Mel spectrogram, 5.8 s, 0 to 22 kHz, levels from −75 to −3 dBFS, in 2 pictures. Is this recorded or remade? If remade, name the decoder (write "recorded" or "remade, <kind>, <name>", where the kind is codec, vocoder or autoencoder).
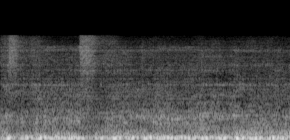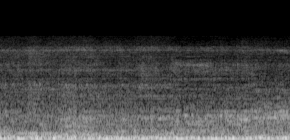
remade, codec, SNAC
